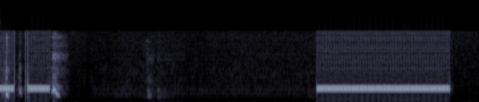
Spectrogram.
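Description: A telephone dials out to call in a phone guest. A quick run of touch-tone beeps gives way to a quiet pause with faint clicks, then a loud steady tone that lasts about two seconds.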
